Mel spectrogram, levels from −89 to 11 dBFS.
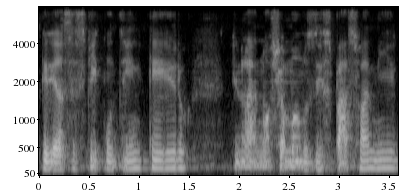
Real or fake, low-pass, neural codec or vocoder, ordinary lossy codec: fake; 7.2 kHz; vocoder, 22.05 kHz, 80 mel bands, HiFi-GAN; Opus, 64 kbps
